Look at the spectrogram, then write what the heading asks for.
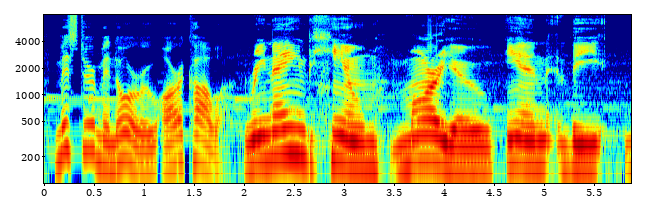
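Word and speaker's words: Minoru Arakawa: help again how you say his name Mr minoru orawa renamed him Mario in the arcade sequel donkey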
